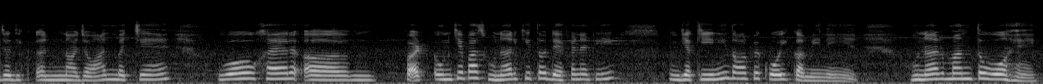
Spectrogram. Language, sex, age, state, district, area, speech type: Urdu, female, 45-60, Maharashtra, Nashik, urban, spontaneous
